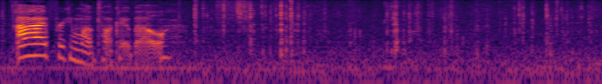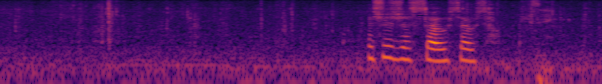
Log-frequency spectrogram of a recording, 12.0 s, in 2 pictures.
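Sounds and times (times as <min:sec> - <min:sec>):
car cabin hum: 0:00.0 - 0:12.0
chewing crunchy taco shell: 0:01.8 - 0:09.7.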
